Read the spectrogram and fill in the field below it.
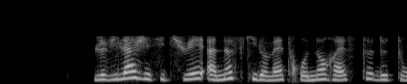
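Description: Speech on a G.711 telephone coding path, band-limited to 150 Hz to 3.6 kHz with nothing above 3.8 kHz, and no faults found.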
